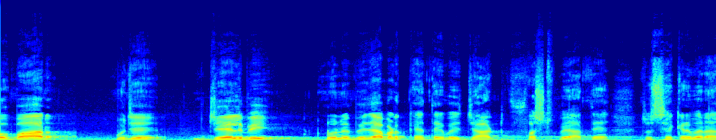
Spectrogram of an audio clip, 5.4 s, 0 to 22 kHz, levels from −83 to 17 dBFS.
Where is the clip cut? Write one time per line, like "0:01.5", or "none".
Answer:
0:03.0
